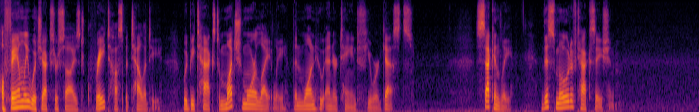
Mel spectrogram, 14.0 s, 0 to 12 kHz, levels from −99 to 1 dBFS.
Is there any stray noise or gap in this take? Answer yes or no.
no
